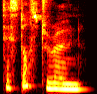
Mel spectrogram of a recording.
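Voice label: "testosterone", English, British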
